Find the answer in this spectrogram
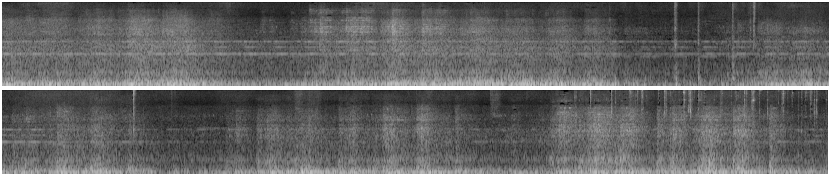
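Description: Union Pacific double-stack container freight train rolling past: a continuous low rumble of the cars with wheels clacking over the rails. Two steady high ringing notes sound through the first seven seconds or so, then stop.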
